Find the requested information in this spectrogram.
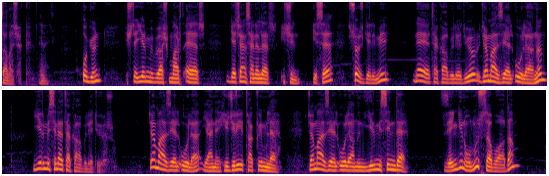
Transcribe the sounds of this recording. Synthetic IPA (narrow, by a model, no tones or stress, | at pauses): salˠa̰d͡ʒak̪ | oɟyn | iʃt̪ʰɛjiɾmibbaʃmaɾt̪ʰejæɾ | ɟe̞t͡ʃʰænsenelʲæɾit͡ʃʰin | isɛ | sø̞zɟe̞lʲimi | nejjɛt̪ʰekʰaːbulʲe̞d̪ijo̞ɾd͡ʒemaːzijælʲuːlʲaːnɯn | jiɾmisinɛt̪ʰɛkʰaːbulʲe̞d̪ḭjo̞̰ɾ̥ | d͡ʒemaːzijɛlʲuːlʲaːjaːnihid͡ʒɾiːt̪ʰakvimlʲɛ | d͡ʒemaːzijælʲuːlʲaːnɯnjiɾmisind̪ɛ | zeɲɟino̞lˠmuʃsabuad̪am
